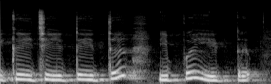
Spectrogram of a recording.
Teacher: ஒரு மாத்திரை அளவுல இருந்து அரை மாத்திரை அளவா குறைஞ்சு ஒலிக்கிறதை தான் குற்றியல் உகரம்னு சொல்லுவோம்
